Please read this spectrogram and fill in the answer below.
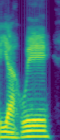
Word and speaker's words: Yahweh: Ada yang membacanya Yahwe, ada yang bacanya Yehova. Begitu. Cuman, cuman nama yang diperkenalkan kepada kita itu hanya huruf mati saja begitu. Bagaimana cara huruf membacanya? Ya, sampai sekarang itu eh belum ada atau masih debatable, seperti itu.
